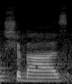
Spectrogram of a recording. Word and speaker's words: Shabazz: Elsa from the future I just wanted to tell you the proper pronunciations of these names so the book X is written by ilyasa Shabazz and kekla Magoon I'm sorry for how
